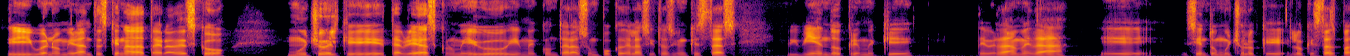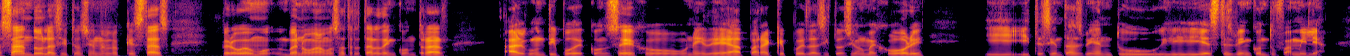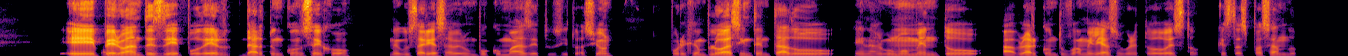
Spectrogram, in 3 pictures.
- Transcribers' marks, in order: static; unintelligible speech
- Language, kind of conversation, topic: Spanish, advice, ¿Cómo puedo equilibrar las expectativas de mi familia con mis deseos personales?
